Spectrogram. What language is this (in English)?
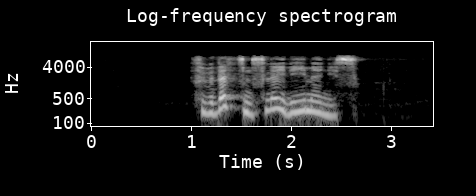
Kabyle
